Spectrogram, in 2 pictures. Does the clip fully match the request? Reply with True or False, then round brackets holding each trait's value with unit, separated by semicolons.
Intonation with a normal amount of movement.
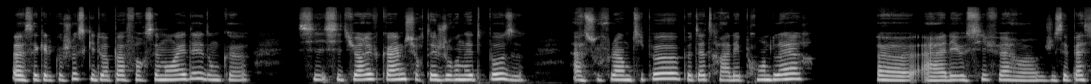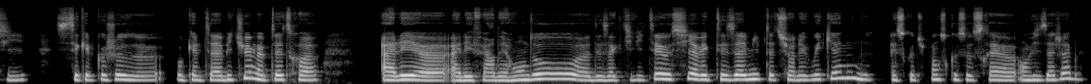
False (2.3 semitones)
